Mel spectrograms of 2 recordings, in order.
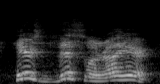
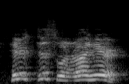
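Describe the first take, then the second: No difference in how they are said.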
